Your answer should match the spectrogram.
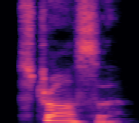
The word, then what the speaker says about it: Straße: It's just a sharp double S. That's the entire rule. Straße, that means street.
